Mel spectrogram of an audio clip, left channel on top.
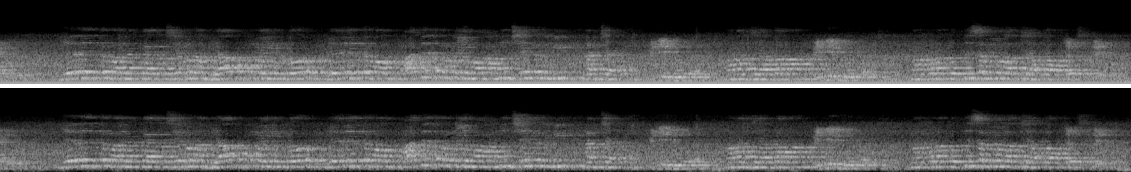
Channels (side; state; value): left; noise; hum, 5 dB below the sound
